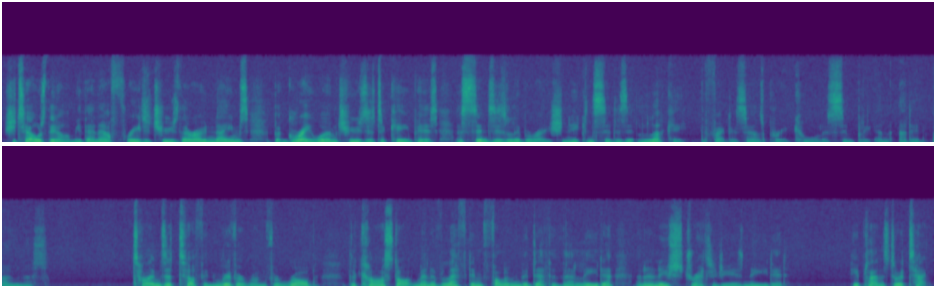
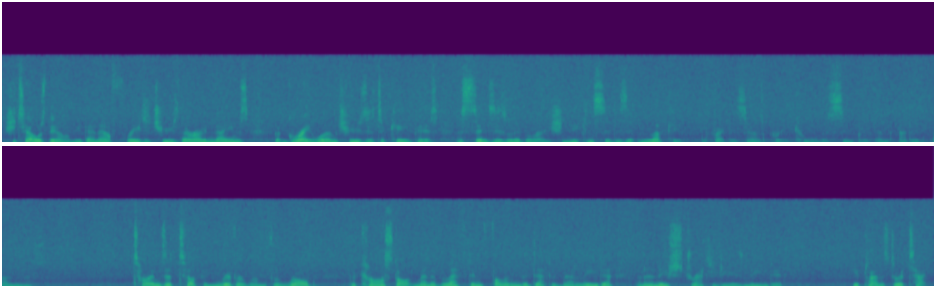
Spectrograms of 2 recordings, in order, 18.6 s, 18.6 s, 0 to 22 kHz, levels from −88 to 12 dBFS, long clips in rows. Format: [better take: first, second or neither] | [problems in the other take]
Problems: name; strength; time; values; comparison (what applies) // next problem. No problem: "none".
first | hiss; loud; throughout; 7 dB below the speech; faint in the first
